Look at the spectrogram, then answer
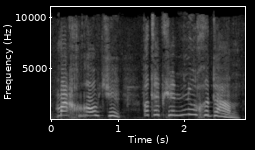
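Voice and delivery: put-on high child's voice crying out in dismay. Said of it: "riep Brammetje Braam". (hoge kinderstem, ontsteld roepend)

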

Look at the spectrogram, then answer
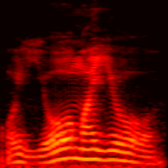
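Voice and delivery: drawn-out wail of dismay; oh-no moment, very slow; dismayed groan. Acted. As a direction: stretch the words right out, appalled. Lisha clutches her head in dismay.

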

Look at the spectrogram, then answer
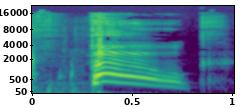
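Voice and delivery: barked order to fire. Acted. The captain ordering his crew to fire on the children. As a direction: fire the cannon now.

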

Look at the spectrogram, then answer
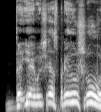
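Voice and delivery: high-pitched, straining threat; furious threat. A narrator's reading. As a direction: lunge into it as if held back. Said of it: "рвался к нему Захар".

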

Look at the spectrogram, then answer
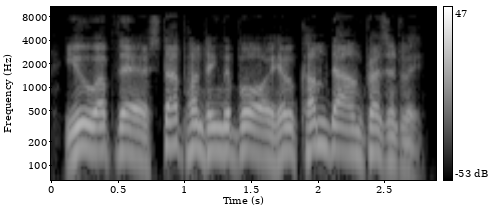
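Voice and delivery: high, loud call to someone far above; calling up the cliff. Acted. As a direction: shout up the rock face. Stilgar calls up from basin.

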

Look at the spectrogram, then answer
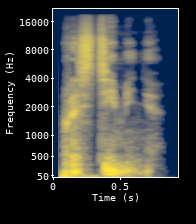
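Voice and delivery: very soft whispered apology; hushed, voiceless plea; quiet whisper. A narrator's reading. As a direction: whisper it, barely audible. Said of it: "и тихо прошептала".

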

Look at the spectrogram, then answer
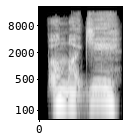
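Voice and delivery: low, drawn-out croaked plea; hoarse croak. A narrator's reading. Madman begging a passer-by for help, hoarse croak. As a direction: croak it out slowly, well below your voice. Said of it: "прохрипел мужчина".

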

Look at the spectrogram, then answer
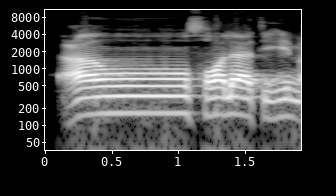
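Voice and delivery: slow "عن صلاتهم", the n held heavy into the Sad; nasal n before Sad. Shown as a demonstration. Teacher showing how the Noon is affected, slow held nasal. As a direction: hold the hum of "عن" into a heavy S. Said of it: "هكذا".

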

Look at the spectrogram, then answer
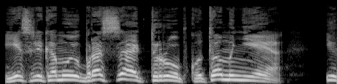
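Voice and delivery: high, loud, slow furious bark; barked threat. Acted. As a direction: snarl it at her, drunk and enraged. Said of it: "рявкнул".

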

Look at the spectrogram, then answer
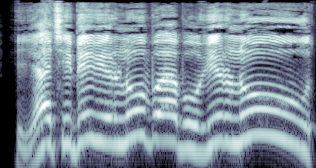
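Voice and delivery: high, loud, pleading promise; storyteller voicing a thin-voiced coward; thin high exclamation. A narrator's reading. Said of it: "тонко воскликнул Сибун".

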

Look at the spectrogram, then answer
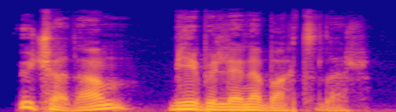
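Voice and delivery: ordinary delivery

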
